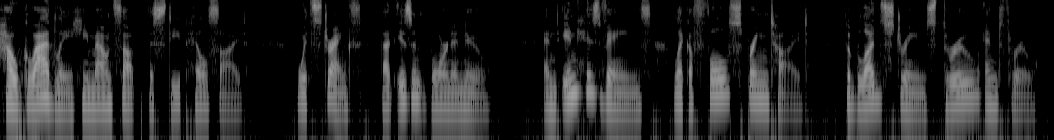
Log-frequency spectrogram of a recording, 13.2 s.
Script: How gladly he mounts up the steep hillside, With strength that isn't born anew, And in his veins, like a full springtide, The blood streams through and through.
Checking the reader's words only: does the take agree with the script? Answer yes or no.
yes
